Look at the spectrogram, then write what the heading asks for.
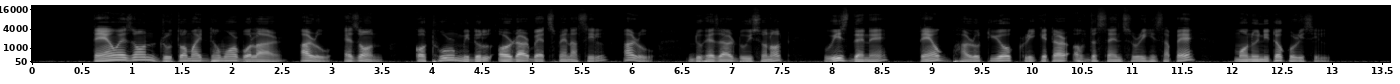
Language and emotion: Assamese, neutral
